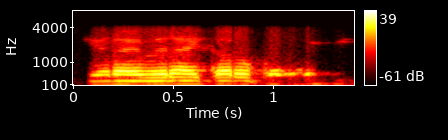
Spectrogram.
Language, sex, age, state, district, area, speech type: Kashmiri, male, 18-30, Jammu and Kashmir, Bandipora, rural, conversation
